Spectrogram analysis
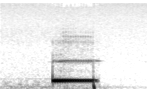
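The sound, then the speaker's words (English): A single short telephone ring tone while calling a card member services phone number, a steady electronic beep lasting about half a second, heard clearly over a quiet line with no one speaking. “So let's call the English version. Here we go. English version of that number.”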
